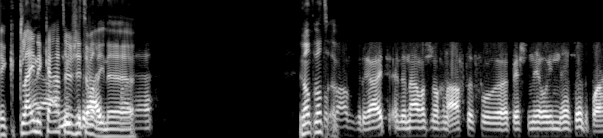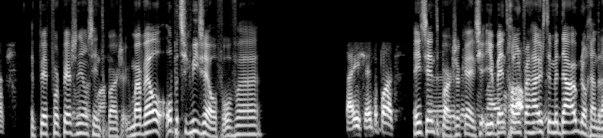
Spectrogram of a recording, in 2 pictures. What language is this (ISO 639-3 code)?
nld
